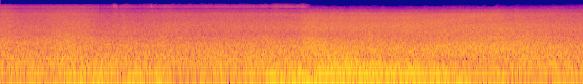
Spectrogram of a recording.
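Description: Ocean surf washing against the shore, with wind buffeting the microphone; the rush swells a little about three seconds in.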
